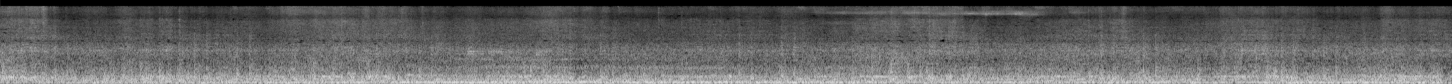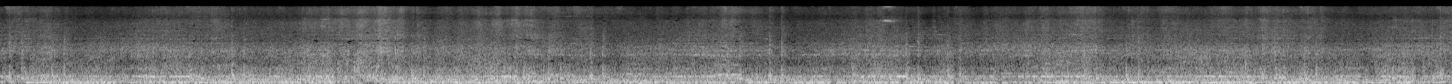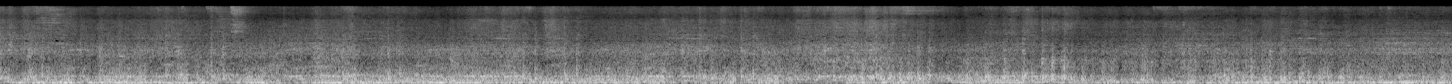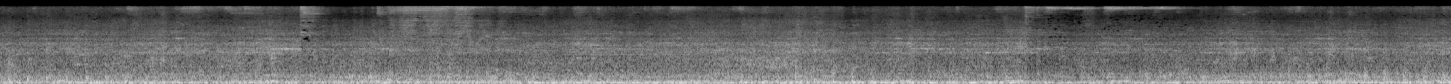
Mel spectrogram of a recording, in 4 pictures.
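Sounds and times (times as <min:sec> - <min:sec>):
clickety-clack over rail joints: 0:00.0 - 0:58.0.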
